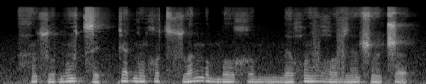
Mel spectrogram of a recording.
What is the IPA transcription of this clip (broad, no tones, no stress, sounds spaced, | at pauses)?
h ə̃ sʷ ɘ b õ v t͡s ɪ kː ɛ ɡ õ x o t͡s sʷ ɐ ŋ o m o x ʊ mː ɘ χʷ ɐ̃ v ʁʷ ɐ v l ɛ̃ ʂ ə̃ ʈ͡ʂ ə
